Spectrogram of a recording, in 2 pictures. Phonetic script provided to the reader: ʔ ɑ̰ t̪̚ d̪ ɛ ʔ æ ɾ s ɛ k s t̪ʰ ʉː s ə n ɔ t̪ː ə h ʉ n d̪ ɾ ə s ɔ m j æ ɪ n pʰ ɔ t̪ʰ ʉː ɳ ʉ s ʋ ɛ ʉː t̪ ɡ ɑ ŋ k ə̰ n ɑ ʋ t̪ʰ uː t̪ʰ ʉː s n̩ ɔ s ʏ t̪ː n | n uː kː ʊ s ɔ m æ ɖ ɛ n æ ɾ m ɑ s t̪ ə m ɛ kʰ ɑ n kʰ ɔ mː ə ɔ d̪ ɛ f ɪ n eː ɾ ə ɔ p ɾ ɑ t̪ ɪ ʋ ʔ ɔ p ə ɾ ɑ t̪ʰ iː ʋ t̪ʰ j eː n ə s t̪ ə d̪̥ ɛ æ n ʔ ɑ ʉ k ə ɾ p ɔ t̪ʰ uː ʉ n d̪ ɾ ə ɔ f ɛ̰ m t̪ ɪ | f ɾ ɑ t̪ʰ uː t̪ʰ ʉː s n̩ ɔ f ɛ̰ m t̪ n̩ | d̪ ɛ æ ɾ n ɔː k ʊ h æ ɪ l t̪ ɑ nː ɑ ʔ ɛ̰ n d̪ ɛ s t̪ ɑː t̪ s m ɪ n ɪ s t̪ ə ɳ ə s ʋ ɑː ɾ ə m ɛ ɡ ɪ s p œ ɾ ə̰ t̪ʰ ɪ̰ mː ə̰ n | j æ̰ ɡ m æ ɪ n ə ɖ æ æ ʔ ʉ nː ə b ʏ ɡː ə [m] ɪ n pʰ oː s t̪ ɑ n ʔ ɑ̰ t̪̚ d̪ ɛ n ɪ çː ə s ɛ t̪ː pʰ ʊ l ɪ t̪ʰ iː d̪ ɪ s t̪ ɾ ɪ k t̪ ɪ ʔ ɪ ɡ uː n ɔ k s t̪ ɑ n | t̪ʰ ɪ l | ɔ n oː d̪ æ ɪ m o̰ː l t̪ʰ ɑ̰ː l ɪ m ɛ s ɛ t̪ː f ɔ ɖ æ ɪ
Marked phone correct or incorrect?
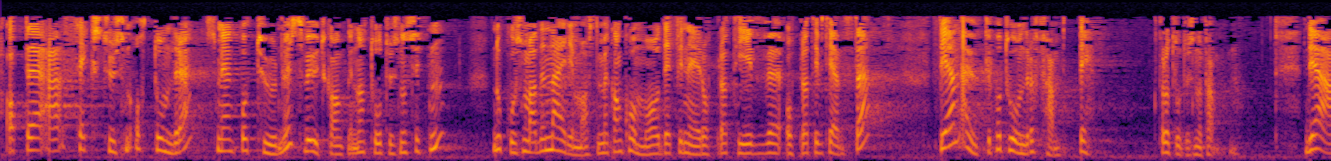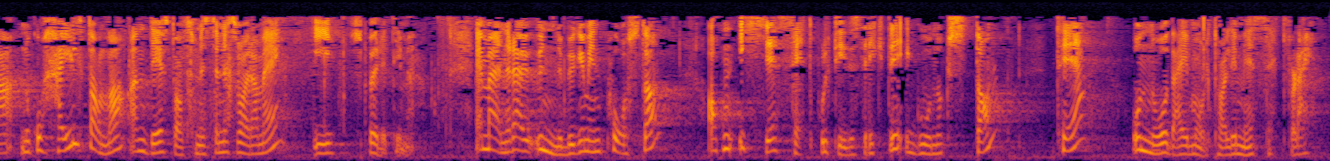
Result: correct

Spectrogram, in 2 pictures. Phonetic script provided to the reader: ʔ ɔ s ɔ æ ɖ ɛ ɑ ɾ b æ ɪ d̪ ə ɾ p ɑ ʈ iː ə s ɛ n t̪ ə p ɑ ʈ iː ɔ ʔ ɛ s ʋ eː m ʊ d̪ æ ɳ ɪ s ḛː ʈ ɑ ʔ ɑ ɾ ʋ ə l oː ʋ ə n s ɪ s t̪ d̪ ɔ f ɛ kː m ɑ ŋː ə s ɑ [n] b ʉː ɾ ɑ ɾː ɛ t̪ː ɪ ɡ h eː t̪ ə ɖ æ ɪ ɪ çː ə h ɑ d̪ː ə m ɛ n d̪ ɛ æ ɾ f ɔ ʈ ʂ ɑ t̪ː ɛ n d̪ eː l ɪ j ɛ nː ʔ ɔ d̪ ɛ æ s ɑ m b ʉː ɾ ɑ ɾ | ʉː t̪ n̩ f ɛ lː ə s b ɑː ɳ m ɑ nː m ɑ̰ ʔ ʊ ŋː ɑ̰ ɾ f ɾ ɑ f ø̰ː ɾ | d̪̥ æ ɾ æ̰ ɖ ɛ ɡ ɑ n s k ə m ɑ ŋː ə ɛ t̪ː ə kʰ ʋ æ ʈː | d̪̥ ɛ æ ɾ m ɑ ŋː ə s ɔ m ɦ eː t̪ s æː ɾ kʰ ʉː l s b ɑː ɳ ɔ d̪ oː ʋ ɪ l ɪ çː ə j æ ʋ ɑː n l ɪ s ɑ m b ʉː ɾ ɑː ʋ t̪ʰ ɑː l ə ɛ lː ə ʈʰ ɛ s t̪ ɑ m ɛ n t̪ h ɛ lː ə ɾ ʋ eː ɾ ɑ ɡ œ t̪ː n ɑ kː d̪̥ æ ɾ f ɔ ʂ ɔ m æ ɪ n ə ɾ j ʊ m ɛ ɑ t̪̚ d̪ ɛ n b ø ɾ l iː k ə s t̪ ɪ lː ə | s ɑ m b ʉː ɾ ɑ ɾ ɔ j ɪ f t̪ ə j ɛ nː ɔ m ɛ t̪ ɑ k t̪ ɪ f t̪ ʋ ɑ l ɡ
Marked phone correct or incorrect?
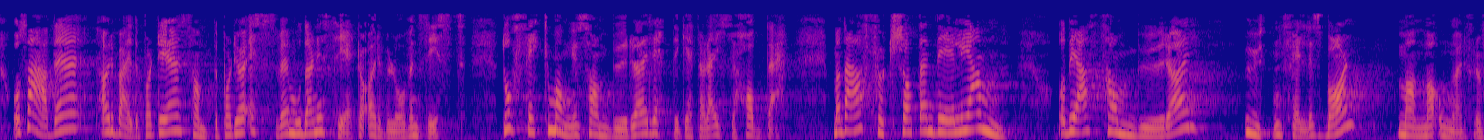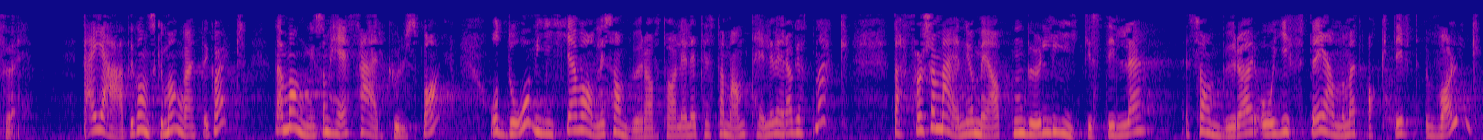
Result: incorrect: m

